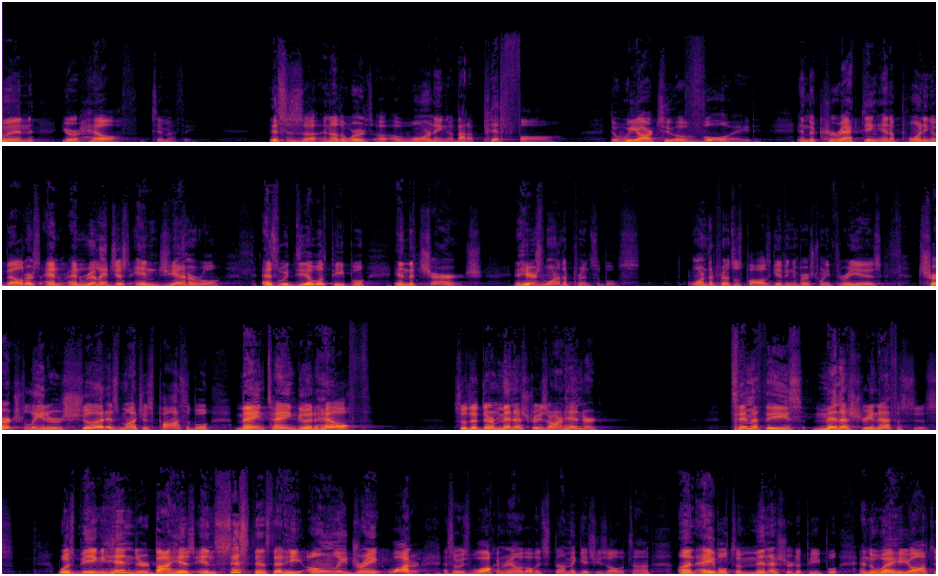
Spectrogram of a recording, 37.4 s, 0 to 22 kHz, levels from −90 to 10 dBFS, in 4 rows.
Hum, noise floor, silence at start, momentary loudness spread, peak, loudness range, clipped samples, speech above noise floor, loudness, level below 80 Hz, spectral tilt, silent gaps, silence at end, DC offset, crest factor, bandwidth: none; -81 dBFS; 0 s; 14 LU; -8 dBFS; 7 LU; under 0.1%; 53 dB; -28 LUFS; -64 dBFS; -5.5 dB/octave; none; 0.1 s; under 0.1%; 22 dB; 16.5 kHz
